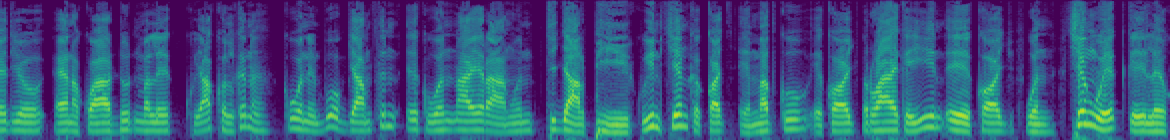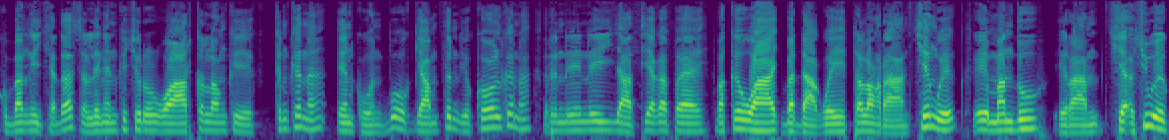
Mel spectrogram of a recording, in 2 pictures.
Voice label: dinka; SBS Dinka

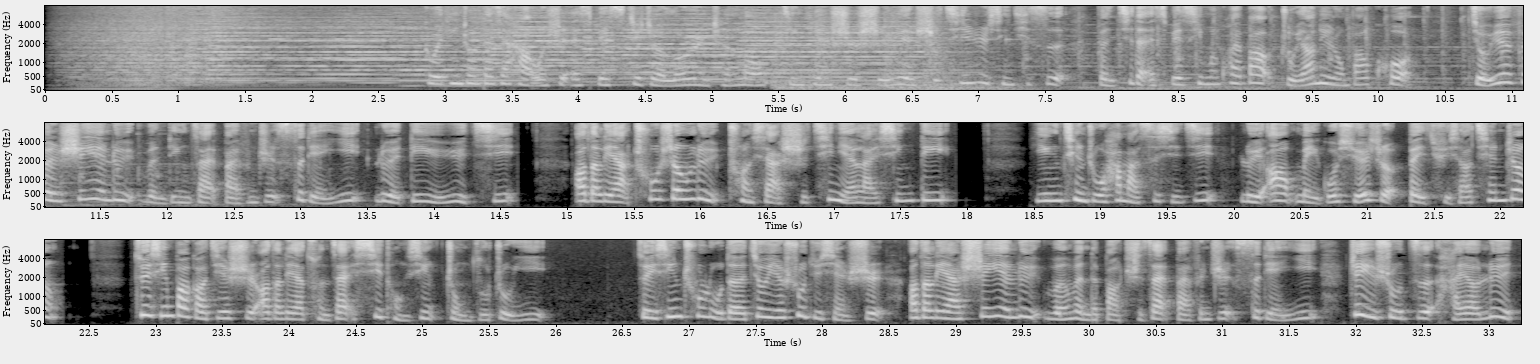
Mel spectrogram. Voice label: mandarin news flash; 新数据：九月份失业率4.1% 低于预期; SBS Chinese; SBS新闻快报

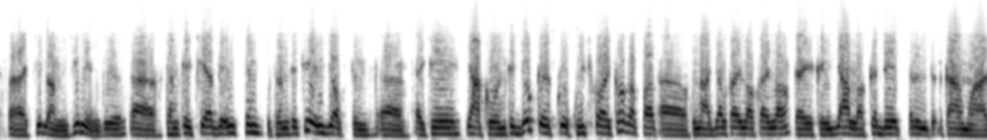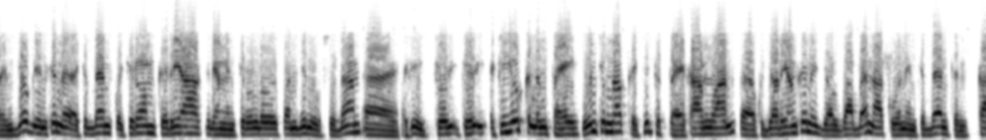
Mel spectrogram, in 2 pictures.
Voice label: dinka; SBS Dinka

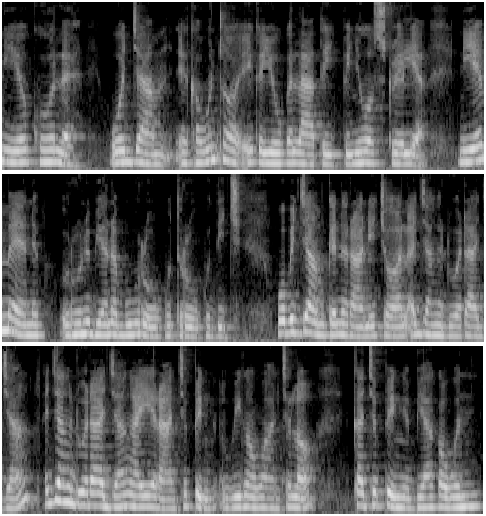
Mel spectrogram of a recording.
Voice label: dinka; Raan lui kë riëënythii ee ŋɔ̈ɔ̈th bë pïïr de baai bɛ̈i tënë mïïth ke South Sudan cikke mai; SBS Dinka

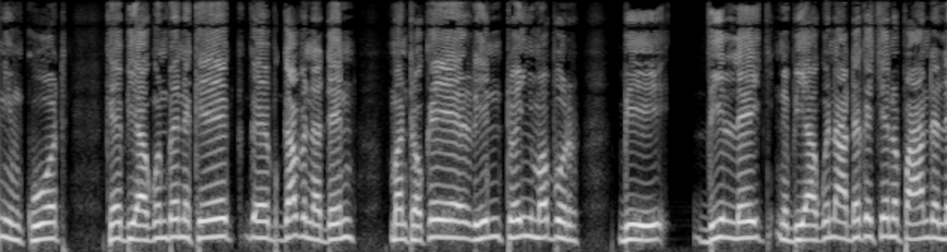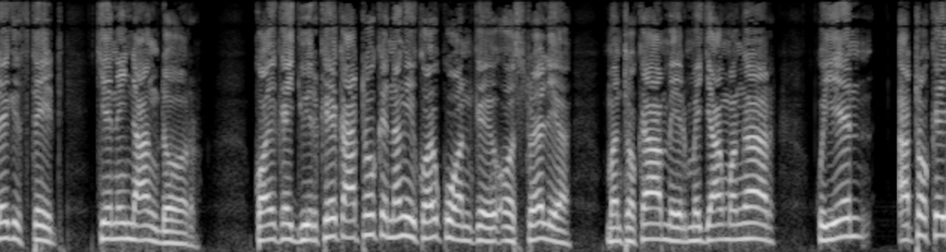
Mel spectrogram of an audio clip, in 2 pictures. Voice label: dinka, podcast; SBS Dinka

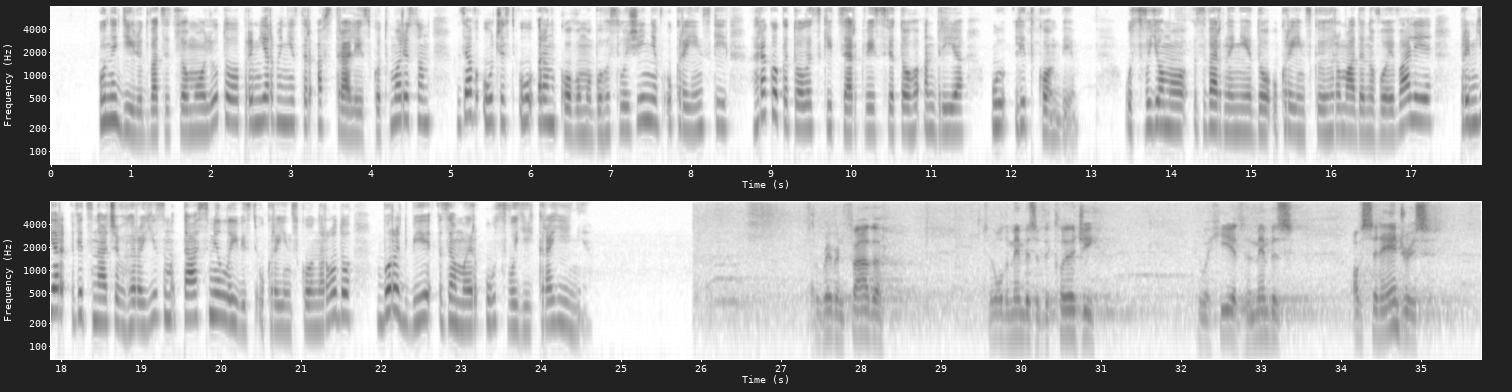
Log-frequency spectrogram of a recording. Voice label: ukrainian; SBS Ukrainian; Скотт Моррісон звернувся до української громади Австралії

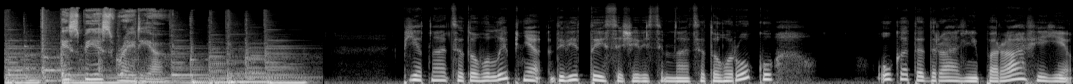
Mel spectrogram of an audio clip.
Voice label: ukrainian; SBS Ukrainian; North Melbourne Parish Feast Celebration

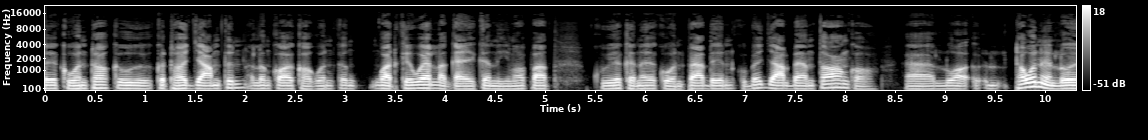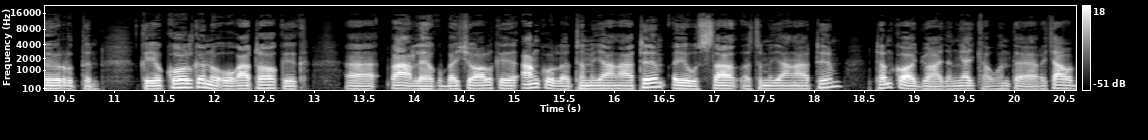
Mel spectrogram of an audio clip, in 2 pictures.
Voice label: dinka, podcast; Voting in Voice Referendum; SBS Dinka

